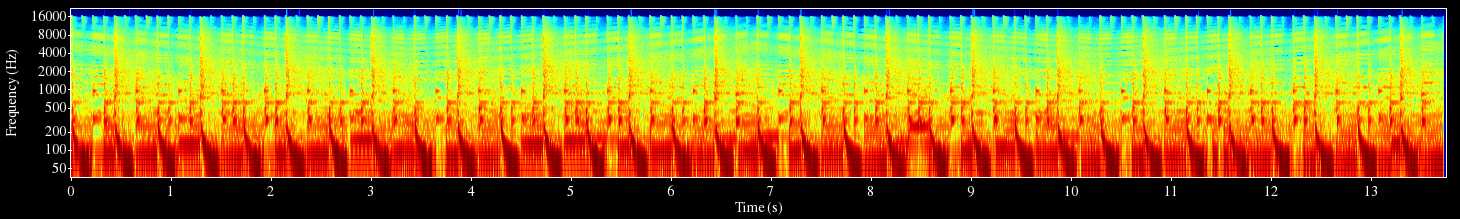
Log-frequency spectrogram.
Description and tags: Just like the filename says. Just like flick3r, I have gotten to be a fan of this guy's works. M-Red is awesome, so I felt like remixing one of his loops, so here it is. 8-bar loop, 140BPM
This is going into an original song if I can ever finish it.
bpm, dream, loop, m-red, remix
